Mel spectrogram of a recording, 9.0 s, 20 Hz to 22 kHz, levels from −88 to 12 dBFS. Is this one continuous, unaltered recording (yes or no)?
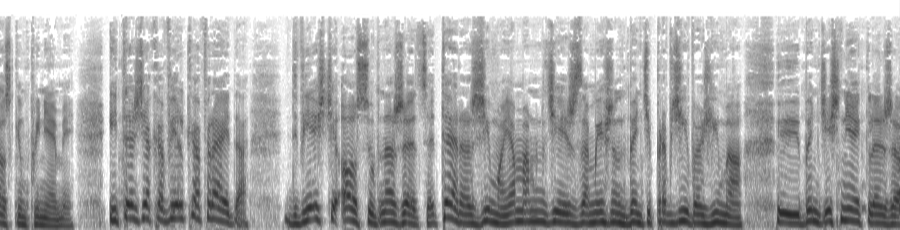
no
